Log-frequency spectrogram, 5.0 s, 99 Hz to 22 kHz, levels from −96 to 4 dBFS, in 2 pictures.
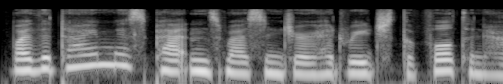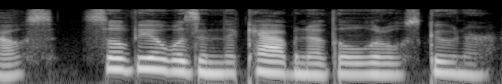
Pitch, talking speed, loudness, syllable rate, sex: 220 Hz, 240 wpm, -19 LUFS, 6.2 syllables/s, female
